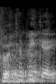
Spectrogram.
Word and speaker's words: Topeka: Is that how you pronounce it? I don't know. – Topeka, yeah.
